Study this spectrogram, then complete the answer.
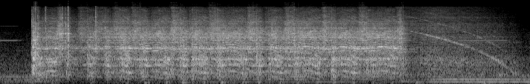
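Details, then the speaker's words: Junkyard Nissan 240SX unstarted for two and a half years, cranked with intake and MAF disconnected: fast, even four-second cranking whir that never fires, then the starter winds down; no-start likely from the unconnected intake. "alright so obviously didn't start it probably could be because the whole intake isn't plugged up math isn't plugged up but yeah I just want to hear it crank"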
